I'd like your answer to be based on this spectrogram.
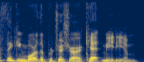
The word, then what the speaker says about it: Arquette: A Patricia Arquette's mediums.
